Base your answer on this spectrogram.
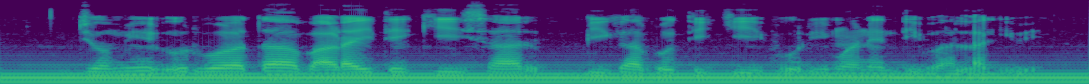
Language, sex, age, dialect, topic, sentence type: Bengali, male, 18-24, Rajbangshi, agriculture, question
